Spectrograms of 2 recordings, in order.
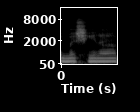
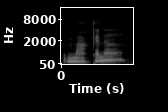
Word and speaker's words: Machina: is the MAA palette some people say Machina MAA I was told to pronounce it makina um when I was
